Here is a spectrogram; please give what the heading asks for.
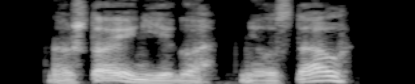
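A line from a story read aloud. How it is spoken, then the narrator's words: Drunken inquiring voice. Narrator (Russian): хмельным голосом поинтересовался он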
